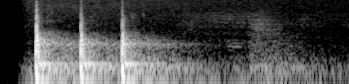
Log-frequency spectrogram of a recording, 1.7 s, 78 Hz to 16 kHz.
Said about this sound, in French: Moi, je suis venu ici il y a 30 ans, avec mon micro, et j'ai frappé aux portes chez les gens pour voir un peu qui habitait. Et au quatrième étage, si ma mémoire ne me fait pas défaut, j'ai frappé à la porte.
